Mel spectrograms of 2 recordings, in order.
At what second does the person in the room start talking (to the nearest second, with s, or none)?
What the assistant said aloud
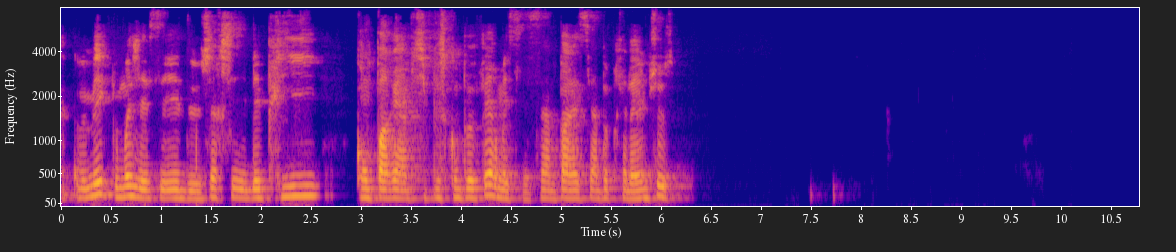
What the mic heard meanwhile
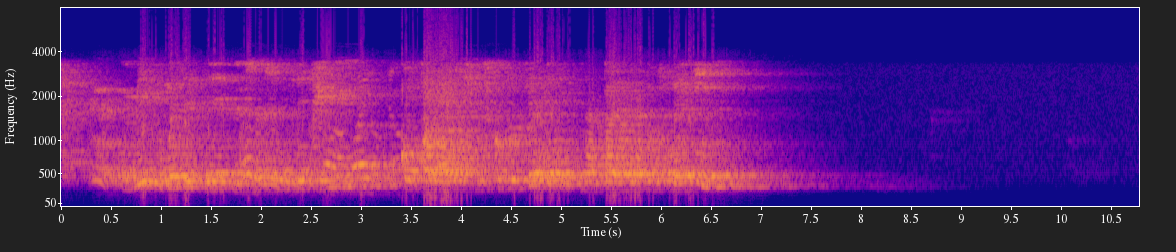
2 s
